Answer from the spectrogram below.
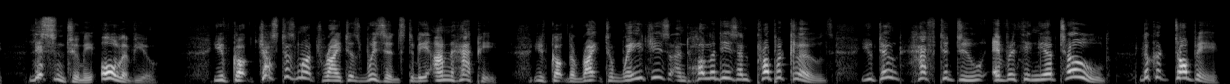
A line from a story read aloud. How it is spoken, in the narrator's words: said Hermione angrily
